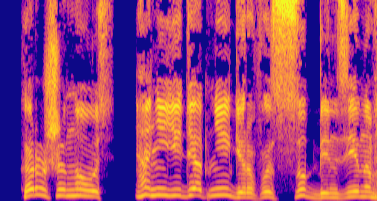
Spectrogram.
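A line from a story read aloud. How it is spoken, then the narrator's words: Blurted, then loud laughter. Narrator (Russian): выдал Бобби и расхохотался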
